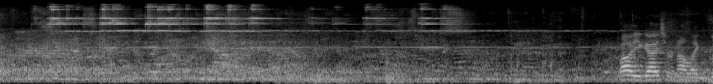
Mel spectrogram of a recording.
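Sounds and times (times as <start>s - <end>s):
busy room of overlapping voices chattering: 0.0s - 7.1s
bell ringing with a bright sustained tone to signal silence: 0.1s - 6.8s
speech: 6.2s - 7.1s.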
